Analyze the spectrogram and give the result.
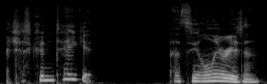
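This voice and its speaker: A woman giving a casual, expressive recap of a video game, reading out text and reacting with exasperation and swearing. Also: sits low, brisk.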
